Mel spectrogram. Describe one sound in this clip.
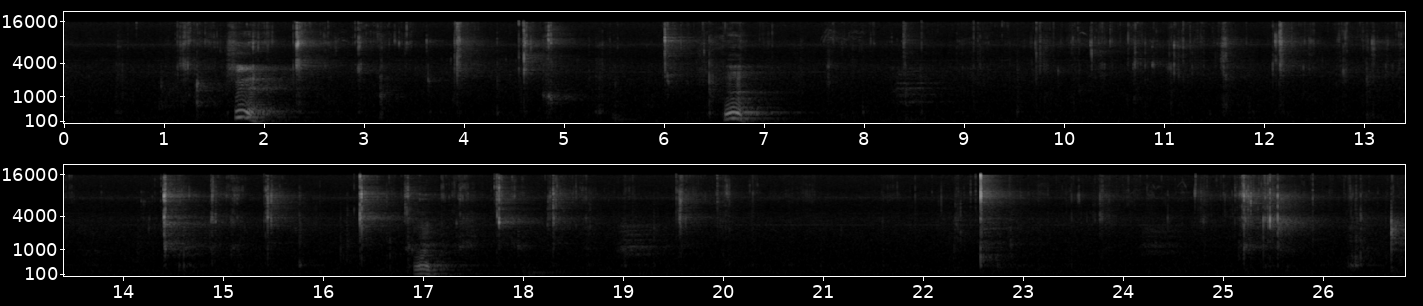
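A man chews and smacks his lips loudly close by.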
